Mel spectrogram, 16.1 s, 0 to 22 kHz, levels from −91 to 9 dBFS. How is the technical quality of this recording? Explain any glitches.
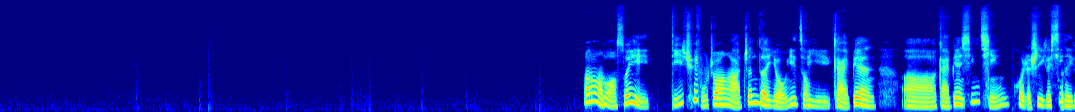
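The recording is marred by repeated compressed frames skipped. Runs of whole frames never reach the output, either missing from the file or rejected by the decoder as damaged, so the speech jumps forward. The jumps come at 3.55, 4.53, 5.74, 9.03–9.06, 10.43–10.48, 12.10–12.14, 14.42–14.47 and 15.91–15.95 s. Each loses roughly 300 ms to 1 s of speech, about a second at 5.74 s, in steps that fit a 46.4 ms frame.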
